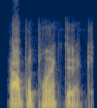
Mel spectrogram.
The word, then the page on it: Apoplectic: American English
